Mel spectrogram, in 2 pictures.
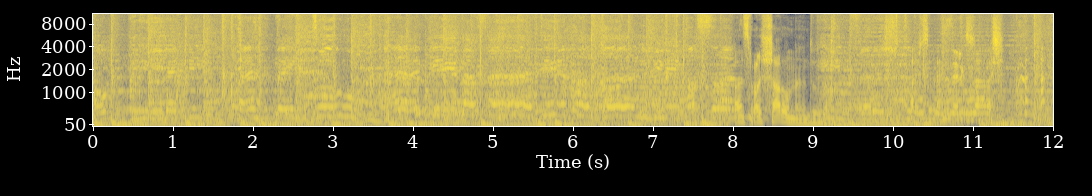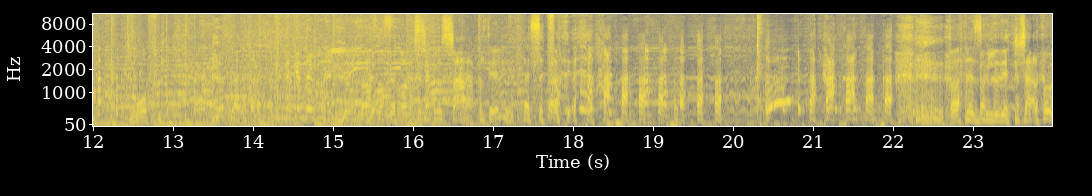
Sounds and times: Music: 0:00.0 - 0:23.9
Speech: 0:08.0 - 0:09.2, 0:14.4 - 0:17.8, 0:22.7 - 0:23.9.

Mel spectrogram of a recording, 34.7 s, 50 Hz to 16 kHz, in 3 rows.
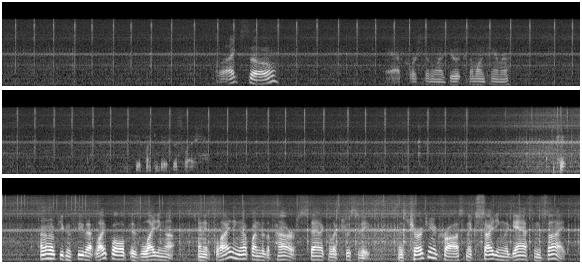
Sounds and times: Speech: 0:04.3 - 0:05.5, 0:07.7 - 0:10.2, 0:14.2 - 0:15.7, 0:22.6 - 0:22.9, 0:23.8 - 0:34.4.

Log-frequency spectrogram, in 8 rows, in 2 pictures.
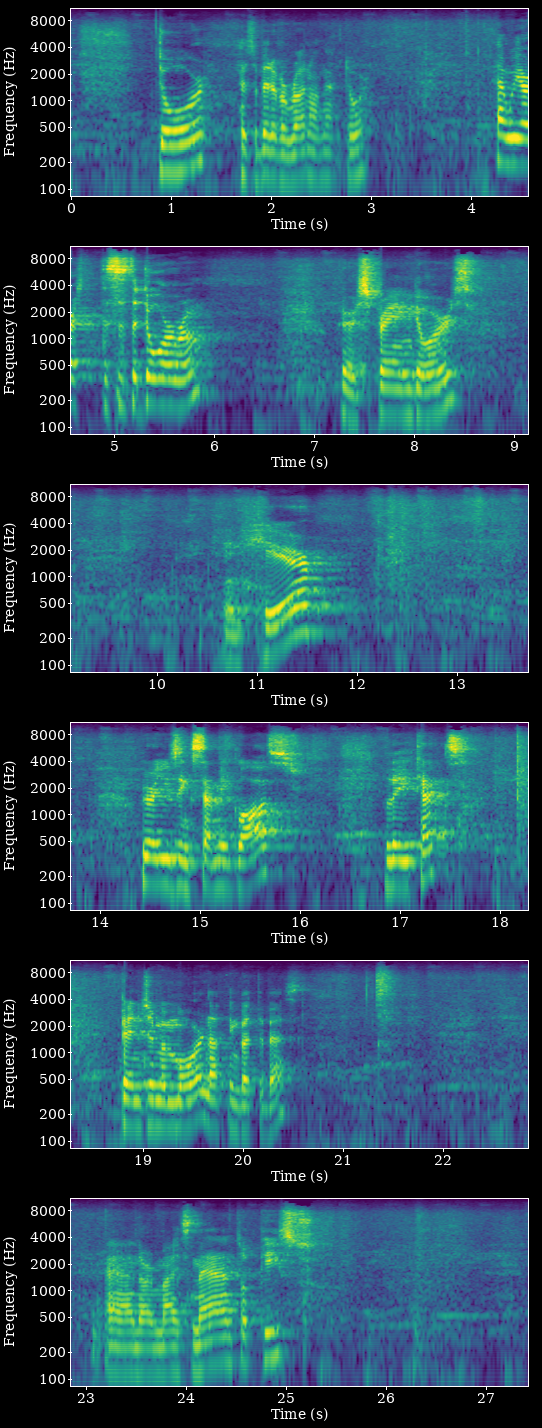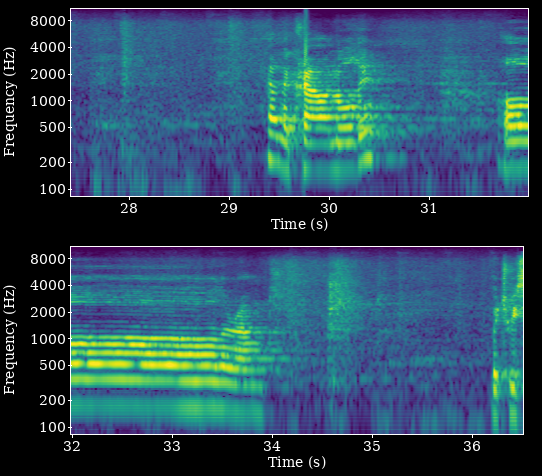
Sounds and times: Speech: 0:00.9 - 0:03.0, 0:04.2 - 0:06.0, 0:07.3 - 0:08.7, 0:10.6 - 0:11.9, 0:14.4 - 0:16.1, 0:16.8 - 0:17.8, 0:18.8 - 0:20.6, 0:23.1 - 0:25.4, 0:29.4 - 0:30.8, 0:36.2 - 0:36.5.

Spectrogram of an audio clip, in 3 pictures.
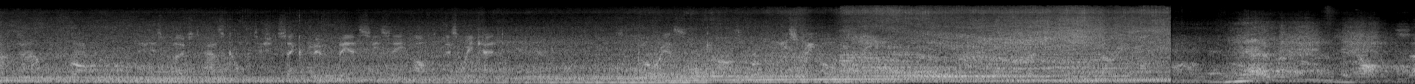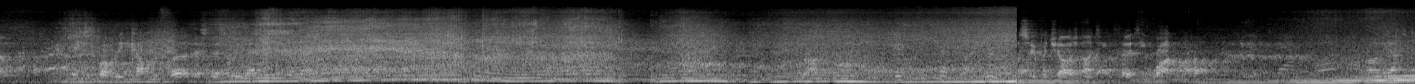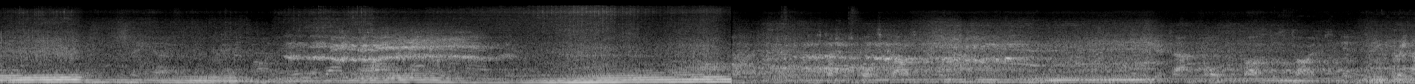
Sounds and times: Speech: 0:00.0 - 0:05.4, 0:06.2 - 0:09.3, 0:10.2 - 0:17.0, 0:22.0 - 0:28.5, 0:29.4 - 0:33.2, 0:36.2 - 0:38.0, 0:39.9 - 0:42.4
Car: 0:00.0 - 0:42.4.

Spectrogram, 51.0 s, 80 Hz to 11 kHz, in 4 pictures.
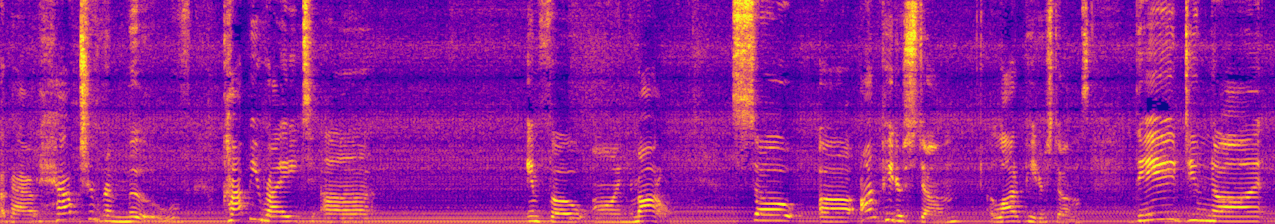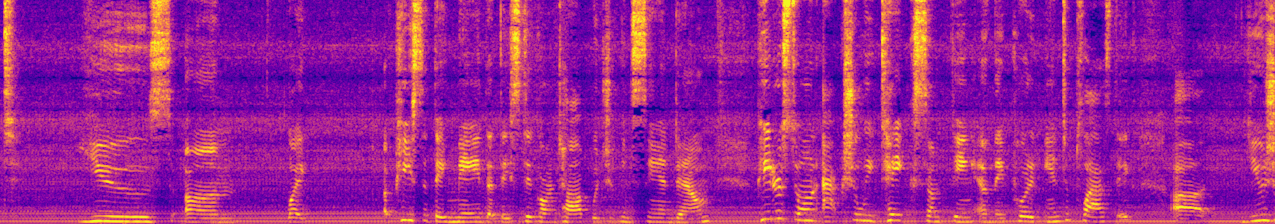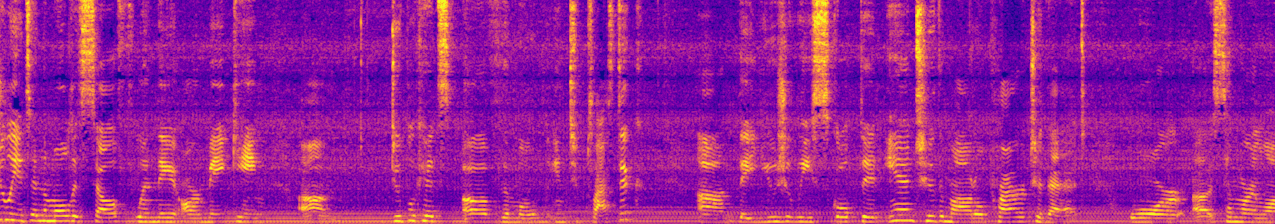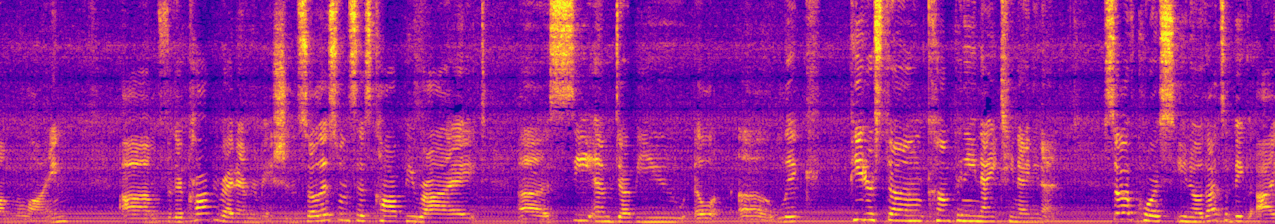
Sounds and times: Speech: 0:00.0 - 0:03.8, 0:05.3 - 0:13.0, 0:13.6 - 0:15.8, 0:16.6 - 0:51.0.

